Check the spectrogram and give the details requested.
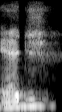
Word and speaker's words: edge: um and the word Edge it's not a D sound it's a j sound so there's no plosive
